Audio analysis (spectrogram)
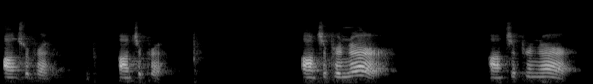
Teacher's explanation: The stress pattern is da-da-da-da. The last syllable is the loudest and most clear. The first 3 can be simplified a little bit. · This word is 4 syllables with stress on the last syllable. A lot of words in English with last syllable stress come from French, just like this word.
